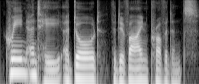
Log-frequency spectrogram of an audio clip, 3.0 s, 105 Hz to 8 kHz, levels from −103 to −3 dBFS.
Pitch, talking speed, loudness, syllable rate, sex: 125 Hz, 160 wpm, -18 LUFS, 5.1 syllables/s, male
